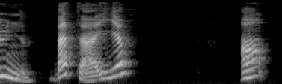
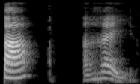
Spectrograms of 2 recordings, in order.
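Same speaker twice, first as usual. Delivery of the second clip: Appareil drawn out slowly and louder; slow sounding out; 7 dB louder, much slower than usual. Shown as a demonstration. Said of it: "essaie de lire avec moi".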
